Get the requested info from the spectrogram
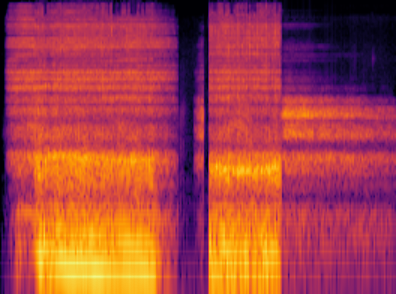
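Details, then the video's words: A cat snoring at night: a loud, low, rasping snore drawn out for nearly two seconds, a brief pause, then a shorter, harsher rattling breath that fades into a soft hissing exhale. "Cat snoring at night"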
